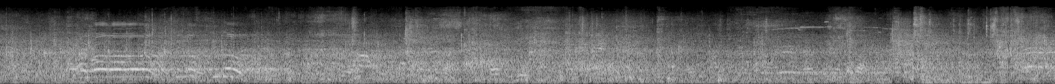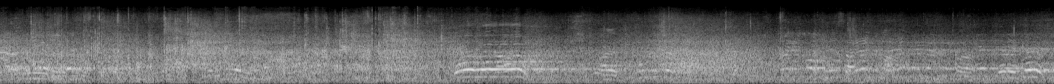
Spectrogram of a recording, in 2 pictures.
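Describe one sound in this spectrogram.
Young players shout to each other across the rink.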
